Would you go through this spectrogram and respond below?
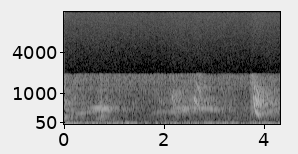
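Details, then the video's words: Slowed-down hummingbird song from 240 fps slow motion at a busy feeder on a quiet morning, iPhone 6+ at three feet; a few drawn-out, downward-sweeping chirps spaced over several seconds, the last loudest, over soft background hiss. "Song of the Hummingbird - Slow Motion Video and Audio"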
